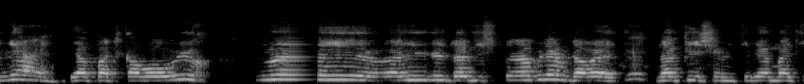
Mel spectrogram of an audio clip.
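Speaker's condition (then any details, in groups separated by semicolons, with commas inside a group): Cerebral palsy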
